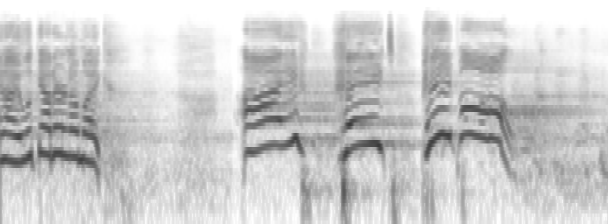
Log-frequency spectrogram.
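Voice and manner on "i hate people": mock sobbing, high, tearful, overwrought blurt. Recalling crying in front of a manager at work, reenacting a crying scream. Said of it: "I just screamed it probably a couple of times".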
